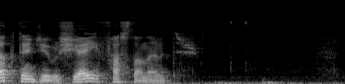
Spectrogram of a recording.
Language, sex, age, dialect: Faroese, male, 36-60, Norðurstreymoy/Eysturoy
